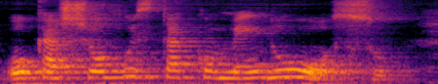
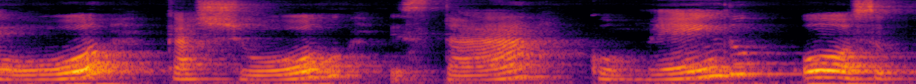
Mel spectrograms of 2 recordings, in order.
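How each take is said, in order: First: Said in the usual way. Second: Slow, each word set apart for counting. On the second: Shown as a demonstration. Teacher counting words with children, slow and separated. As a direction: space out every word so children can count them. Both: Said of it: "Vamos contar quanto tem?".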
